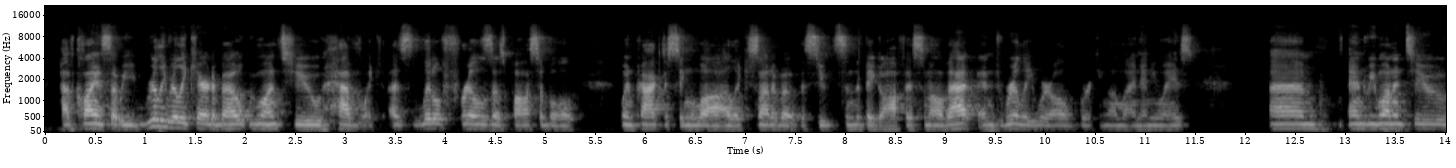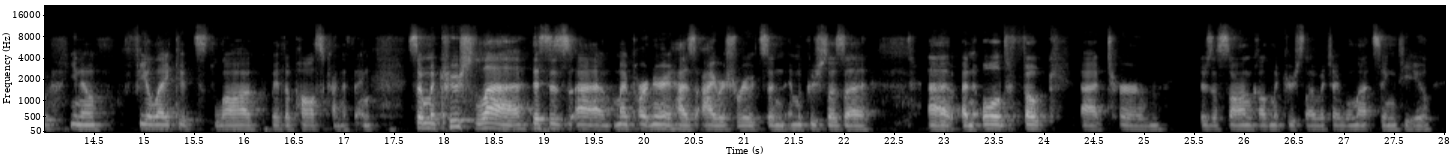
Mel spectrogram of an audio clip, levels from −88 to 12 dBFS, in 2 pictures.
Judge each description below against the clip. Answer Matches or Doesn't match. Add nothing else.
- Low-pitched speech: Matches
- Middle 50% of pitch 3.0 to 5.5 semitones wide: Doesn't match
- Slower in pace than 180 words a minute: Doesn't match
